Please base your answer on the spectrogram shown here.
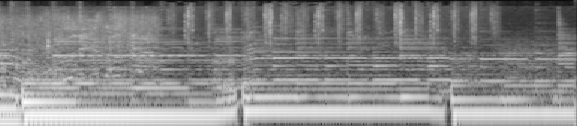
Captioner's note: knife scraping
